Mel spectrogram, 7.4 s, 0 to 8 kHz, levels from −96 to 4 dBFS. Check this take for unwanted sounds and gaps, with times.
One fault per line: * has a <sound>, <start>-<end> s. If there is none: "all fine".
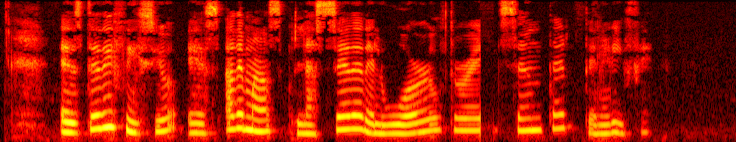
* has a dropout, 4.8-4.9 s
